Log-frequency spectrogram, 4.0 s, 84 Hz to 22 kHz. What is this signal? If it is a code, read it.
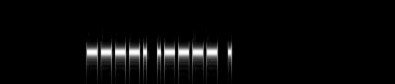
Morse code, heard as a keyed tone, about 34 wpm, 700 Hz. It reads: 91E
